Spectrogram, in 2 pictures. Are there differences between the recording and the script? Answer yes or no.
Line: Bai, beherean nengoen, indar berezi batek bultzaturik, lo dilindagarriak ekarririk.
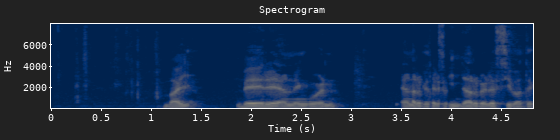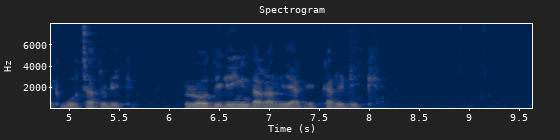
yes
